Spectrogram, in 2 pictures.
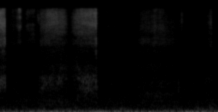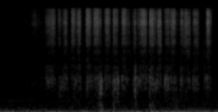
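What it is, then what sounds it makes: Charcoal shading on kraft paper. A charcoal stick held sideways rubs and shades across a kraft paper sketchbook page in back-and-forth strokes. Soft, dry scraping with a bright, hissy edge starts as long sweeping passes, then quickens into a run of short, rapid strokes.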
